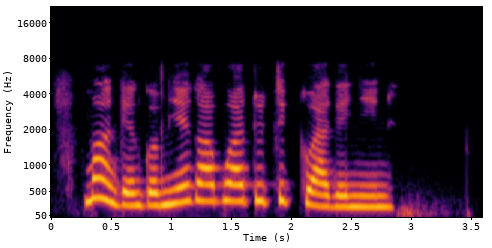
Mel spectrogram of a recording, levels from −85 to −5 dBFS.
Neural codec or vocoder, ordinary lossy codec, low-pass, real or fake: none; Opus, 32 kbps; 7.2 kHz; real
